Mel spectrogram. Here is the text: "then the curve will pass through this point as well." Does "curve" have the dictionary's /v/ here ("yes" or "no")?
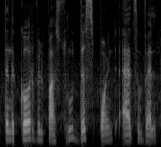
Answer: yes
